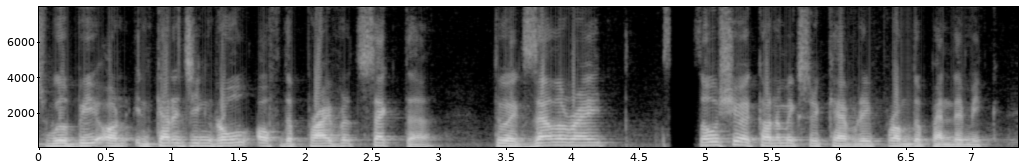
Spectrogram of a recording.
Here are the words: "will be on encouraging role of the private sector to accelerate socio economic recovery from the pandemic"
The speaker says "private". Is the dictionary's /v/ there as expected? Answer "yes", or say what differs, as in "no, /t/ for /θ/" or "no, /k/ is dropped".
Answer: yes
